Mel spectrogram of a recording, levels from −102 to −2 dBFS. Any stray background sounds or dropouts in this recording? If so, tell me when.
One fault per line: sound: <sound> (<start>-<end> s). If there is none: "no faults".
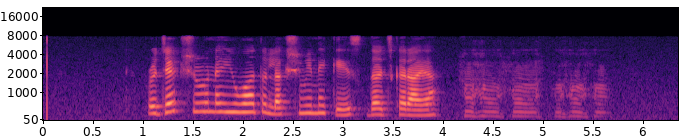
sound: laugh (4.2-5.7 s)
